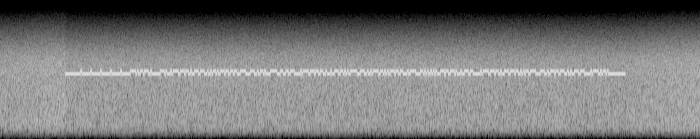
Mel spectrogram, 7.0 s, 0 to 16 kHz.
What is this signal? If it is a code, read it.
RTTY (75 baud, 170 Hz shift), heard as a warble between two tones, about 2200 Hz centre, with radio static. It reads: HE AND LONGTIME PARTNER CORY HAVE A SON NAMED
